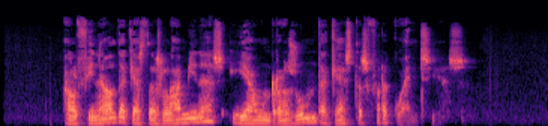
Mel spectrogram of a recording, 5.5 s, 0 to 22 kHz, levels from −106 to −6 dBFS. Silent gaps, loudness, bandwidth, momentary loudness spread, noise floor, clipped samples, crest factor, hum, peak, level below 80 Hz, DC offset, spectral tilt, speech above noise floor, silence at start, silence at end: none; -34 LUFS; 12.5 kHz; 9 LU; -79 dBFS; under 0.1%; 20 dB; none; -16 dBFS; -80 dBFS; under 0.1%; -5 dB/octave; 45 dB; 0.65 s; 0.85 s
